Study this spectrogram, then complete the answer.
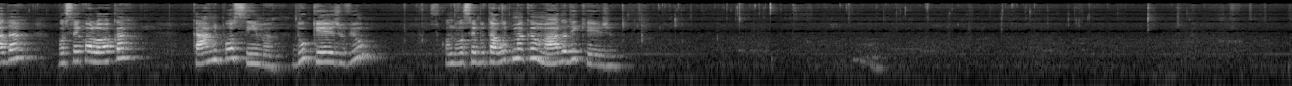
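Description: A ladle softly scrapes and taps against a dish.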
